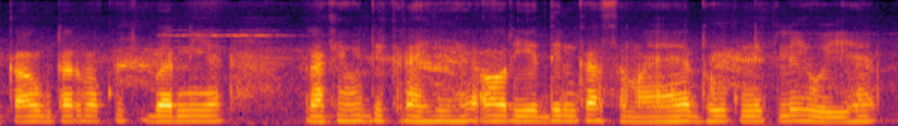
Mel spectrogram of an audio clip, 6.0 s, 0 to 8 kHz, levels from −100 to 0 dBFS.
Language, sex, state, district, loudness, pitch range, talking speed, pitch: Hindi, male, Uttar Pradesh, Jalaun, -18 LUFS, 125-130 Hz, 180 wpm, 130 Hz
